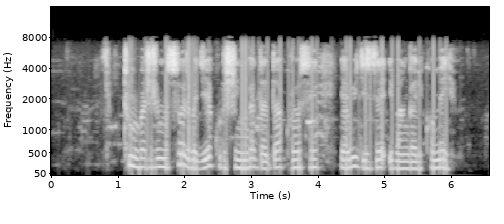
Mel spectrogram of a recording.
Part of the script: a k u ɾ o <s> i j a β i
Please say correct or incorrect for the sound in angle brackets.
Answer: correct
